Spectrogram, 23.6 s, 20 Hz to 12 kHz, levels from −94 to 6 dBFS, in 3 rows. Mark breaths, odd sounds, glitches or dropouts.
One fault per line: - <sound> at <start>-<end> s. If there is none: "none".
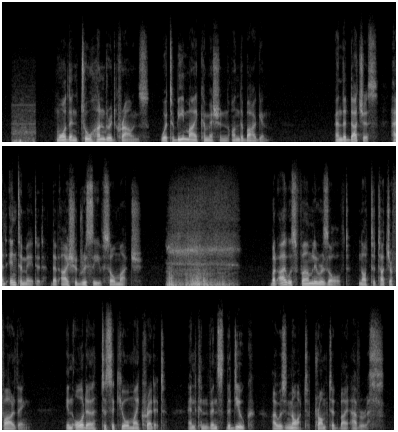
- laugh at 0.2-0.7 s
- sigh at 11.1-12.7 s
